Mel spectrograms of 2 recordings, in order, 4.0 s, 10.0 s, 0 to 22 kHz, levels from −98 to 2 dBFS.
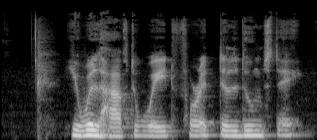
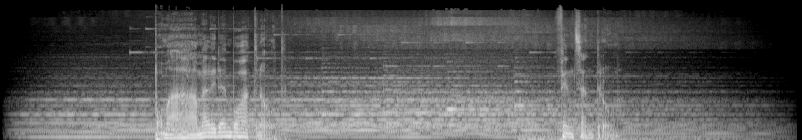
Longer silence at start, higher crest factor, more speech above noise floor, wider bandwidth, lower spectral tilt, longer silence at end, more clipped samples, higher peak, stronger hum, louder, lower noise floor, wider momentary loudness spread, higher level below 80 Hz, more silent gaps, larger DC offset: first, 0.45 s vs 0.25 s; about the same, 20 dB vs 18 dB; second, 23 dB vs 38 dB; second, 12.5 kHz vs 17 kHz; about the same, -7.5 dB/octave vs -6.5 dB/octave; second, 0.25 s vs 0.85 s; neither; second, -4 dBFS vs 0 dBFS; neither; second, -23 LUFS vs -18 LUFS; second, -45 dBFS vs -51 dBFS; about the same, 22 LU vs 23 LU; second, -60 dBFS vs -30 dBFS; neither; neither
